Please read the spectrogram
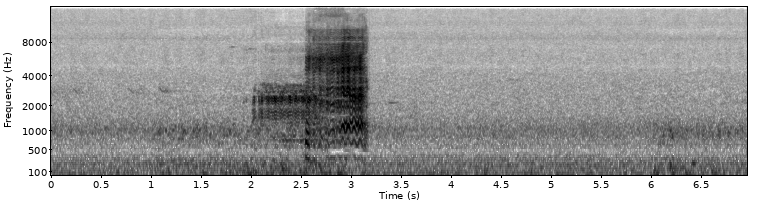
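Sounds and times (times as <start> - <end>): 
young lamb bleating: 2.0 - 3.2.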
